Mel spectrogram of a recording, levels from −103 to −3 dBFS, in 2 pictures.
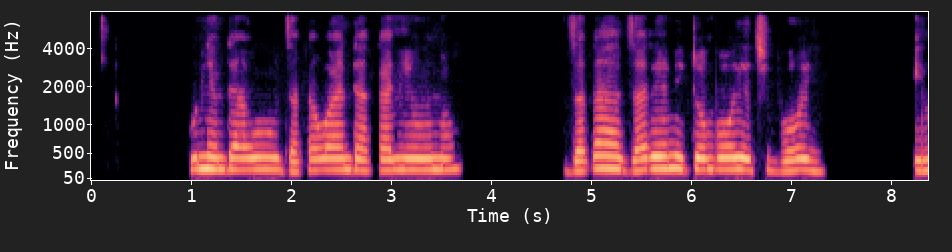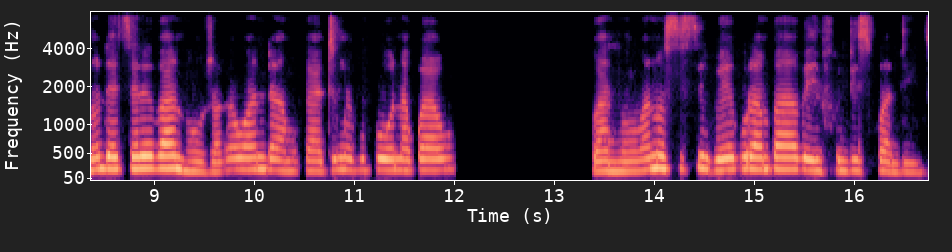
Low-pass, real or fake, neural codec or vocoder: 7.2 kHz; fake; autoencoder, 48 kHz, 128 numbers a frame, DAC-VAE, trained on Japanese speech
